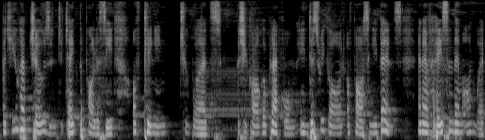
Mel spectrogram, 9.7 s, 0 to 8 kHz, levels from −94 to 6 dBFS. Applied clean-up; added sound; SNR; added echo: classical method WPE with log-MMSE.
